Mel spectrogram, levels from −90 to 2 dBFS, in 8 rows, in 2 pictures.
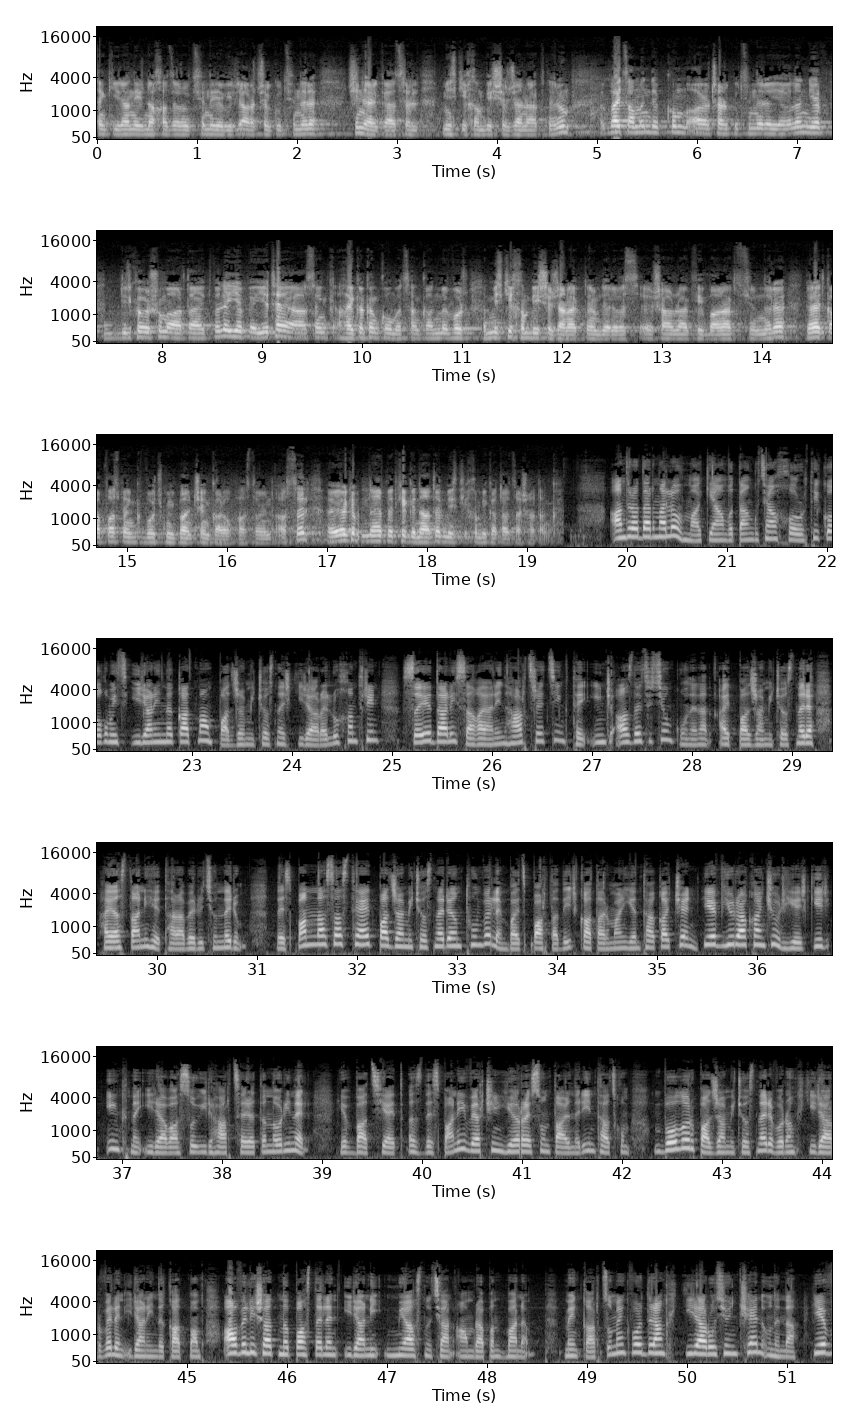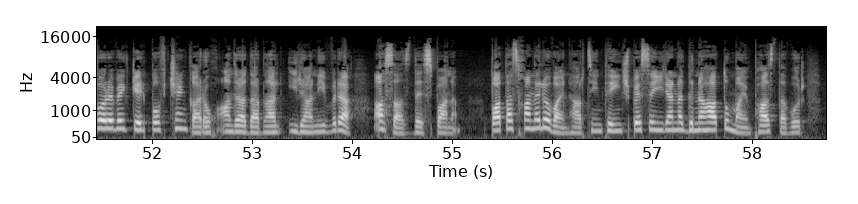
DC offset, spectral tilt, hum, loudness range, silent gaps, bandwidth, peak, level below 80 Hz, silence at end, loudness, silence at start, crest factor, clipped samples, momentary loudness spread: under 0.1%; -3 dB/octave; none; 5 LU; none; 15.5 kHz; 0 dBFS; -60 dBFS; 0.1 s; -20 LUFS; 0 s; 20 dB; under 0.1%; 10 LU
